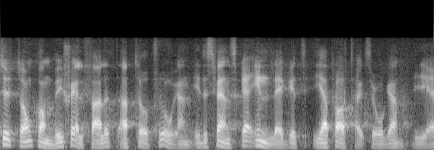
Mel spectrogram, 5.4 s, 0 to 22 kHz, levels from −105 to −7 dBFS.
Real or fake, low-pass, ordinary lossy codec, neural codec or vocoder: fake; none; none; codec, 16 kHz, 0.8 kbps, ZipCodec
